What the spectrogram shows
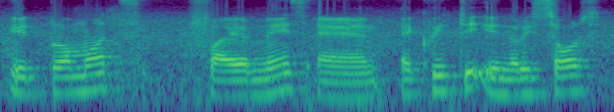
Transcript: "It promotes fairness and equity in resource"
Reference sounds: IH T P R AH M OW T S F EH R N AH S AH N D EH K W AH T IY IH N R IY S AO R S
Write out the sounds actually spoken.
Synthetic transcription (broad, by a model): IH T P R AH M OW T S F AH R N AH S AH N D EH K W AH T IY IH N R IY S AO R S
